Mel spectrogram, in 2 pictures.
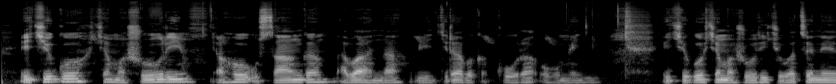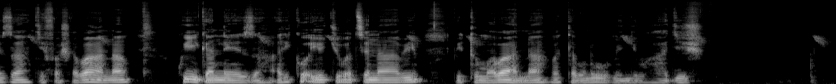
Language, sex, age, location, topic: Kinyarwanda, female, 25-35, Kigali, education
